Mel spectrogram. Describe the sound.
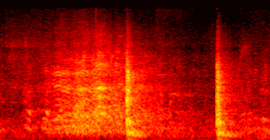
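Two firm knocks on a door, spaced just under a second apart, sharp and close, following a soft murmur of background voices that fades before the knocks.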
